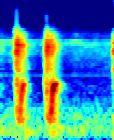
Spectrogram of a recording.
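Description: A person imitates a bull elk's excited glunking call with the mouth. There are three short, hollow, throaty gulps, the first two close together and the third after a pause. They are heard alone, with no talk.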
